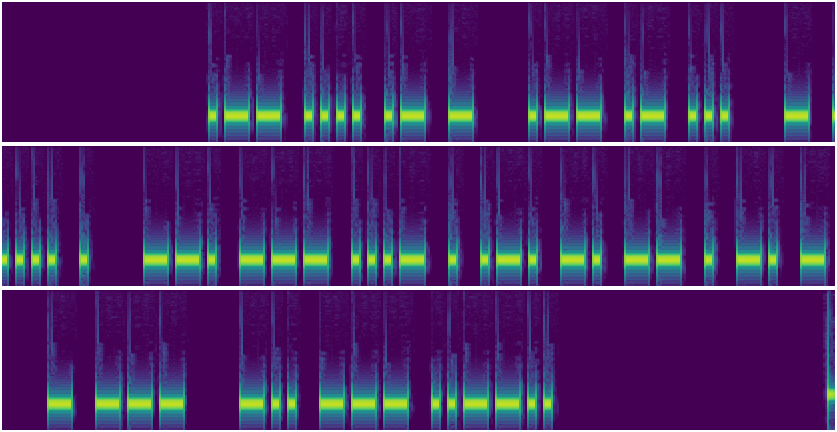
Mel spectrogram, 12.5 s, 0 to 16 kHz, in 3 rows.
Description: Morse code, heard as a keyed tone, about 30 wpm, 700 Hz. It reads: WHAT WAS THE GOVERNMENT TO DO?
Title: Sentences from Top 1000 Words - Review Part 3 - 30wpm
